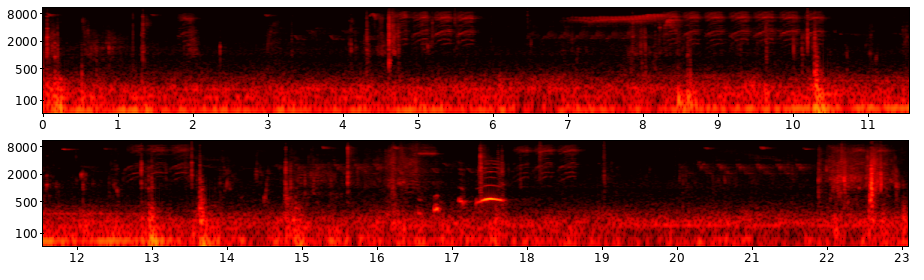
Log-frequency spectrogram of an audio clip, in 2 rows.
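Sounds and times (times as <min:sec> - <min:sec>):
low steady rumble: 0:00.0 - 0:23.0
birds chirping: 0:01.3 - 0:22.6.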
